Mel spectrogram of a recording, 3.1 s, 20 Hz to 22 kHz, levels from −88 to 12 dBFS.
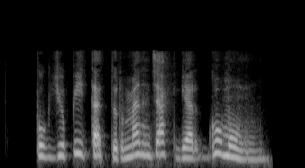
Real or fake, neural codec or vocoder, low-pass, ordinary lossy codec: fake; codec, 16 kHz in and 24 kHz out, 0.9 kbps, LongCat-Audio-Codec, fine tuned four codebook decoder; 7.2 kHz; MP3, 48 kbps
